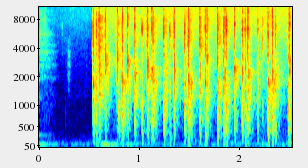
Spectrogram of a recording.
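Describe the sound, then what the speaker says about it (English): A round of applause in a radio studio starts abruptly after a brief quiet moment, a small group's sharp, close claps rattling quickly and unevenly. "round of applause for me, please, Keith."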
